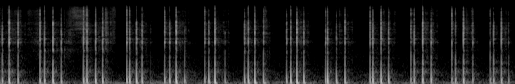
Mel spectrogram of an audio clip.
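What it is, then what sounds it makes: Empty hollow cardboard tube. A large, empty, hollow white cardboard tube held in one hand is tapped with long acrylic nails and shorter natural nails. Rapid clusters of short, dry clicking taps repeat steadily, each with a hollow low body and bright nail ticks that die away almost at once.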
